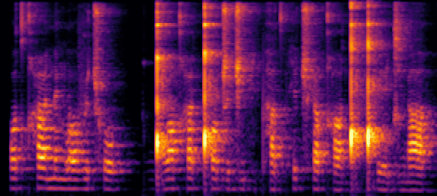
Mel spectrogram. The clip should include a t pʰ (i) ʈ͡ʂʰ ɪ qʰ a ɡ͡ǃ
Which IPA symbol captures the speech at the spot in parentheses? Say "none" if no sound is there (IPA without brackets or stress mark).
i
